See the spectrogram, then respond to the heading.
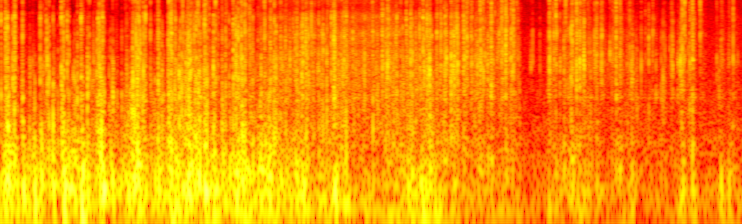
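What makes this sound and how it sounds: A creased tan paper sheet is bent and waved with both hands, producing dense, rapid crackling and crinkling with a bright, hissy edge over a soft low rustle. The crinkling stays busy and loud for about five seconds, then drops briefly and continues a little quieter to the end.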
